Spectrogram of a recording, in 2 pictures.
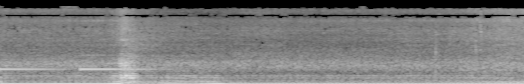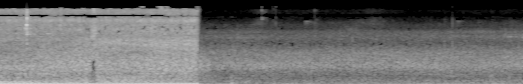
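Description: Dodge Challenger engine running at a loud, steady idle while a door chime beeps. About a second and a half in, the engine gives a sharp rev that falls back to a steady idle. About nine seconds in, the sound cuts to a much quieter background.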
